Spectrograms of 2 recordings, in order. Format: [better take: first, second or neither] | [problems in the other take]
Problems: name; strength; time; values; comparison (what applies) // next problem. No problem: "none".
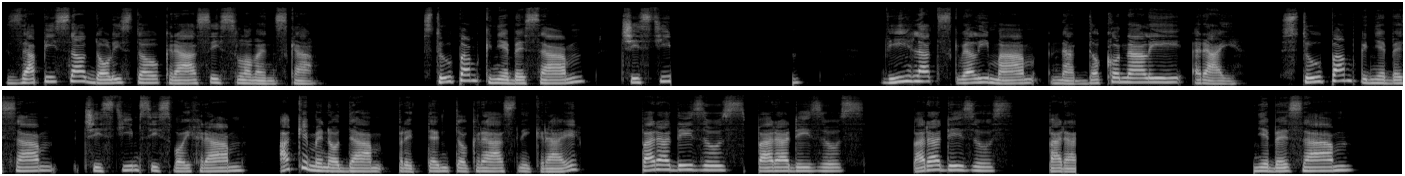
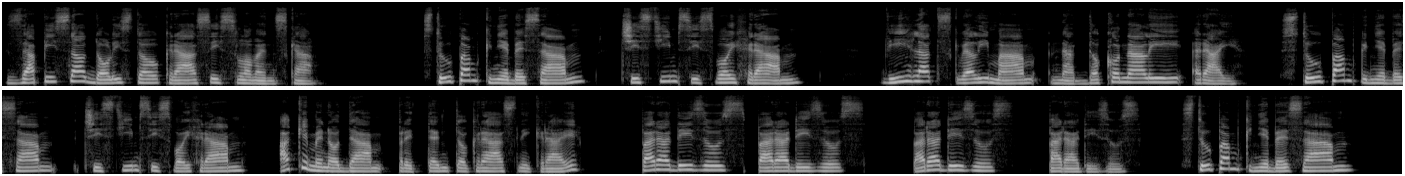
second | audio cutting out; at 6.5 s for 1 s and at 25 s for 2 s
